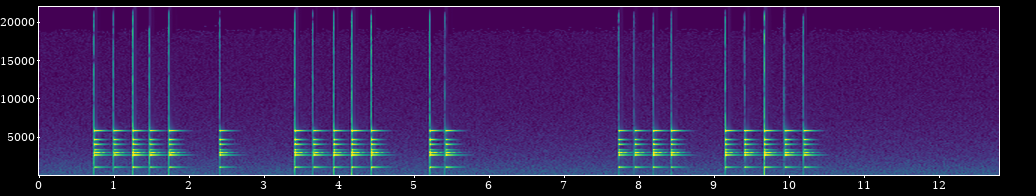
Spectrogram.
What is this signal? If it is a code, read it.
Tap code, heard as taps on a metal pipe, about 4 knocks a second. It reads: VW U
